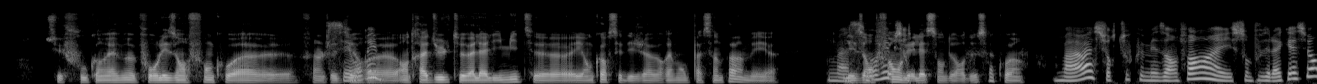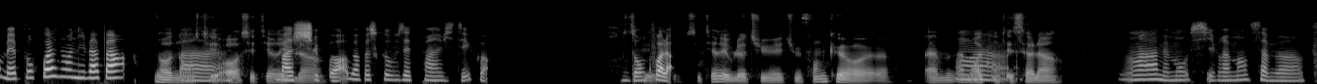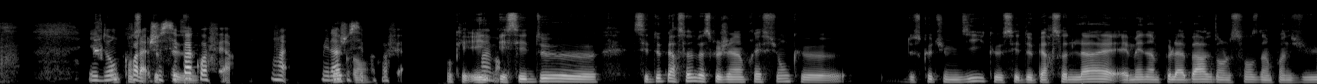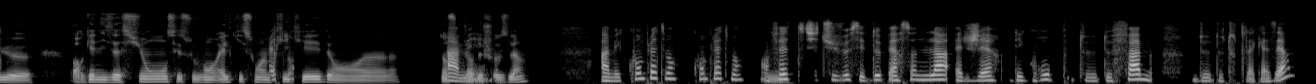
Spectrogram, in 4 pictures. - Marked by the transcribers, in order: put-on voice: "Mais pourquoi nous on n'y va pas ?"; sad: "Ouais. Ouais mais moi aussi vraiment ça me"; blowing; tapping
- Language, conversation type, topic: French, advice, Comment te sens-tu quand tu te sens exclu(e) lors d’événements sociaux entre amis ?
